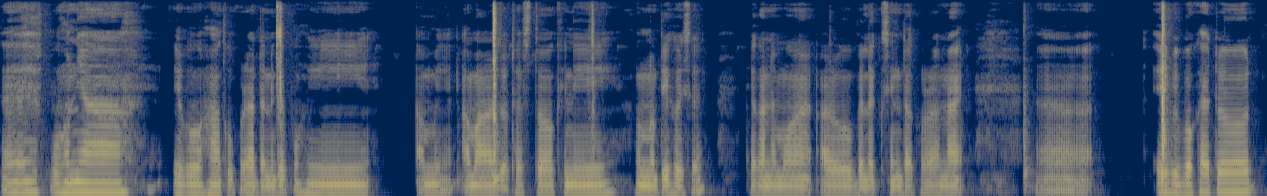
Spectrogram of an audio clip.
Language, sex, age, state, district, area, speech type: Assamese, male, 18-30, Assam, Golaghat, rural, spontaneous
